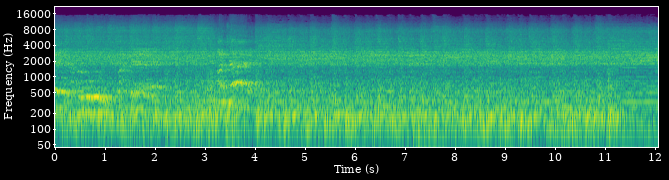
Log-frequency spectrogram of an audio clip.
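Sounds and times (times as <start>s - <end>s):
live rock band playing: 0.0s - 12.0s
steady drum beat: 0.0s - 12.0s.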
